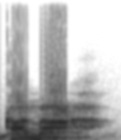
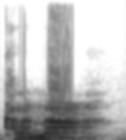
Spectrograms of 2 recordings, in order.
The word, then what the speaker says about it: canard: So, D is silent when it is the last letter. Our D in French is silent when it is the last letter. So, e.g., le canard, le canard, le renard, le canard, D is silent.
